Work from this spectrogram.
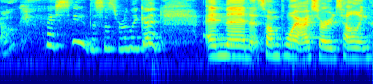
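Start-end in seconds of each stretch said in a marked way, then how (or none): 0.0-1.6 impressed grandma. Retold or imitated. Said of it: "she was like".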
